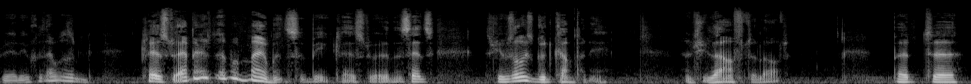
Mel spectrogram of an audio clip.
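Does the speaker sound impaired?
Yes: muscular dystrophy; gradually able to do less, helped around by carers.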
